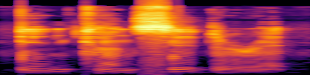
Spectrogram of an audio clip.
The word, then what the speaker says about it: inconsiderate: Today's word of the day is inconsiderate. Inconsiderate. Inconsiderate. Inconsiderate. It's five syllables, and the stress is on the third syllable. In-con-sid-er-it. In-con-sid-er-it. Inconsiderate.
